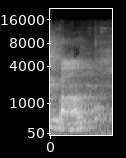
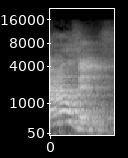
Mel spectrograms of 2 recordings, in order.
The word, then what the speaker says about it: Ivan: It's spelt like Ivan, but pronounced Yvonne. Also, you must mean Ivan.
